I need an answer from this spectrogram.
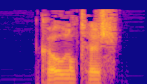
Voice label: "coltish", English; adjectives

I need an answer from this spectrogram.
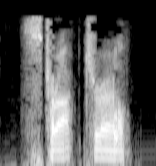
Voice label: "structural", English; adjectives

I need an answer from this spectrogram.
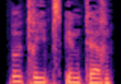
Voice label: "betriebsintern", German; adjectives

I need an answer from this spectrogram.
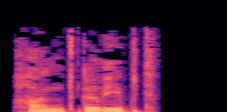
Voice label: "handgewebt", German; adjectives

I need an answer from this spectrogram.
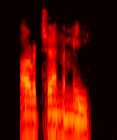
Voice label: "archenemy", English

